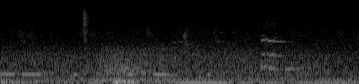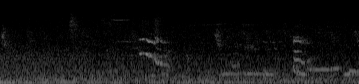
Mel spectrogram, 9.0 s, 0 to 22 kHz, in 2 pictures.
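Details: Cairn Terrier puppies born 25 April 2012, recorded 12 June 2012: a scatter of soft, thin whines that bend up and down, some in short drooping runs, over a low steady background rumble.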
